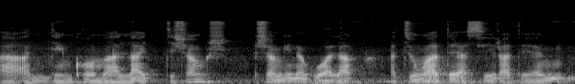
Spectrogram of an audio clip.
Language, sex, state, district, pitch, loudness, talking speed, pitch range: Mizo, male, Mizoram, Aizawl, 90 Hz, -22 LUFS, 210 wpm, 85-95 Hz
